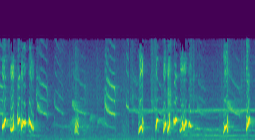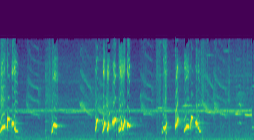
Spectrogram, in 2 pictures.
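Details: Red-whiskered bulbul singing at dawn to train and excite newly caught birds into fierce song: repeated short phrases of fluty, rising whistles and chirps, given every second or two throughout.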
